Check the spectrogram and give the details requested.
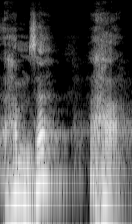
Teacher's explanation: কণ্ঠনালীর একদম শুরু থেকে এটি উচ্চারিত হয় কণ্ঠনালীর একদম শুরু বলতে এই নিচের দিক থেকে এটি বোঝানো হয়েছে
